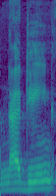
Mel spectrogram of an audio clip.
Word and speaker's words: Nadine: In this time, Duke marries in 1940 to Nadine Alexander, or Nadine Alexander as she would pronounce it, 1940.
